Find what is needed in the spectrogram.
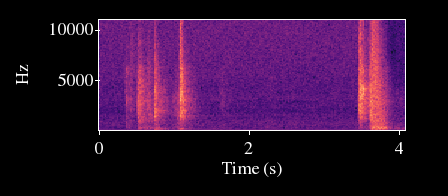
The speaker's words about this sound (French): Une porte qui a claqué.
